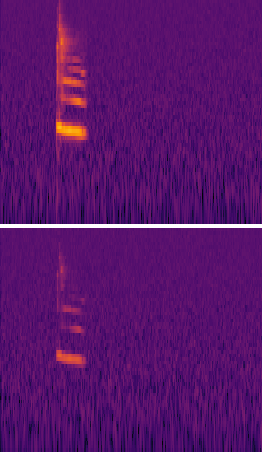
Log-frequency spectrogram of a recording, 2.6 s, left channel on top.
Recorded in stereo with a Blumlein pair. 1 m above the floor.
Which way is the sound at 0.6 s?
40° left.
